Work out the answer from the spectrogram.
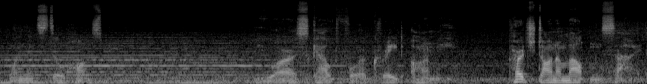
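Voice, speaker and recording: An actor playing an ancient, wise and haunted warrior spirit in a video game, speaking in a grave, measured, formal way. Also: male voice, low-pitched, natural voice. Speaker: game character posing moral tests. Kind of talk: scripted video game voice acting. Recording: music under the voice.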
